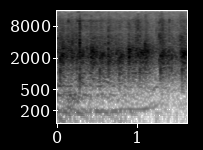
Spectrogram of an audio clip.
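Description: A church congregation claps loudly together, a dense, continuous patter of many hands sustained throughout, close and steady with a faint voice underneath.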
